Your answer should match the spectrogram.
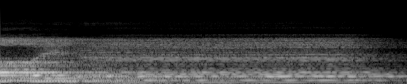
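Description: Choral chant music with long held notes, gradually fading out.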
